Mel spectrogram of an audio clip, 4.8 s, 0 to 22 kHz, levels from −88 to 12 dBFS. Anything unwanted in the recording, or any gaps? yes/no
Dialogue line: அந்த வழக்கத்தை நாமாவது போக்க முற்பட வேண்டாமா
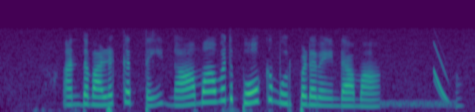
yes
